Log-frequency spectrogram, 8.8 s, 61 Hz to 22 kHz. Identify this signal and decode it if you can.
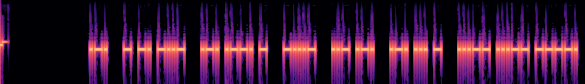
Morse code, heard as a keyed tone, about 32 wpm, 700 Hz. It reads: R TNX RPT <BT> UR RST 339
